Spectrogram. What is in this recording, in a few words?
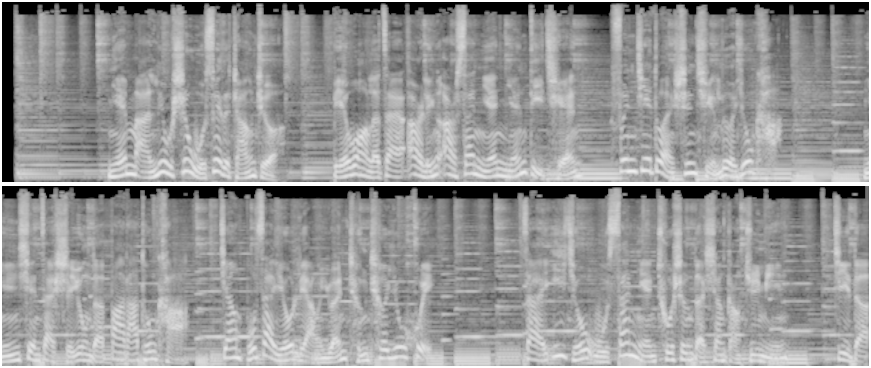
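Mandarin; fare concession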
